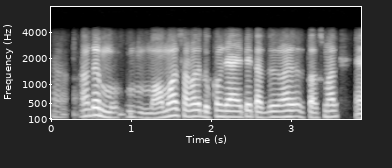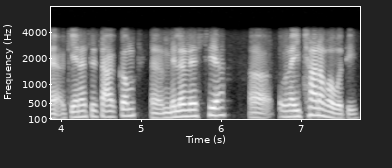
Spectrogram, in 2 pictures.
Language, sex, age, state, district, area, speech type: Sanskrit, male, 18-30, West Bengal, Paschim Medinipur, rural, conversation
